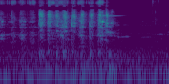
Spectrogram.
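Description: Coping saw cutting across a dry tulsi (holy basil) twig by hand, a quick run of short rasping strokes that stops a little after halfway.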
